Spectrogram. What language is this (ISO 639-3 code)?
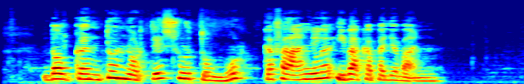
cat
